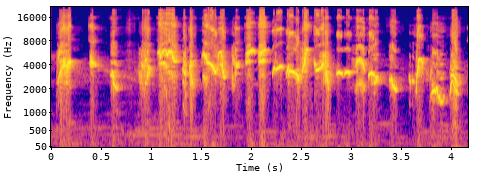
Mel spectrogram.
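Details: Oriental magpie-robin of the "hot type" in a stimulating session, pouring out a fast, crowded medley of high chirps, trills and bent whistles with almost no pauses between notes.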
